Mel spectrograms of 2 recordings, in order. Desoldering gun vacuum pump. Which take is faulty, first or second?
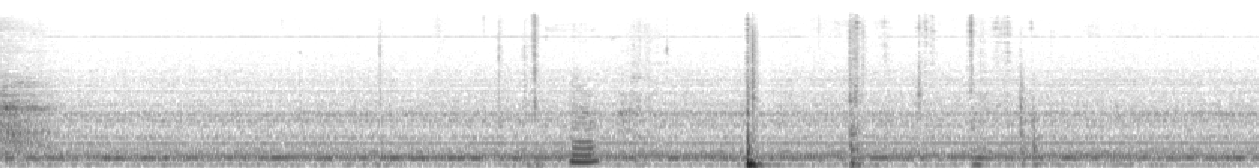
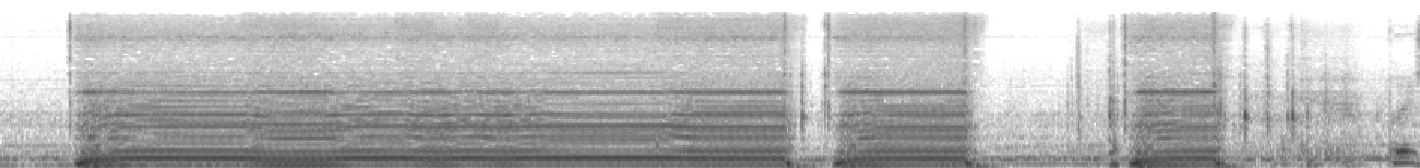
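second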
